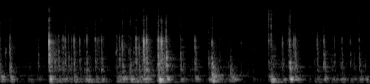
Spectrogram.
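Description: Rapid typing on a computer keyboard while writing a smart contract, clicking in quick irregular bursts with a short pause partway through, close and fairly quiet.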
